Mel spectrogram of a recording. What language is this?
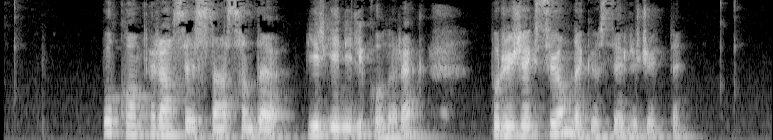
Turkish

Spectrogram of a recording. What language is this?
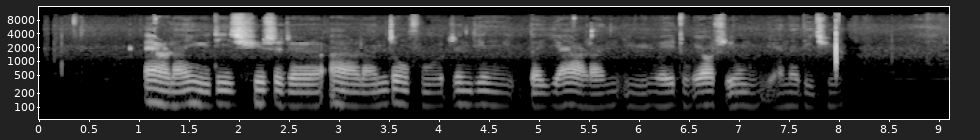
Chinese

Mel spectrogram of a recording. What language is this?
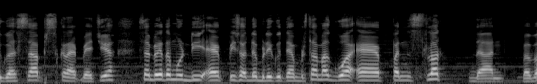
Indonesian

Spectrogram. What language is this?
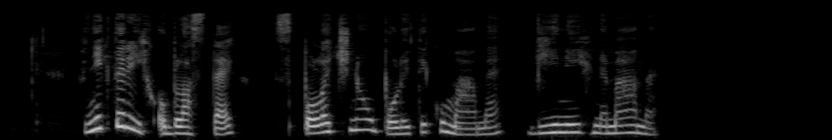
Czech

